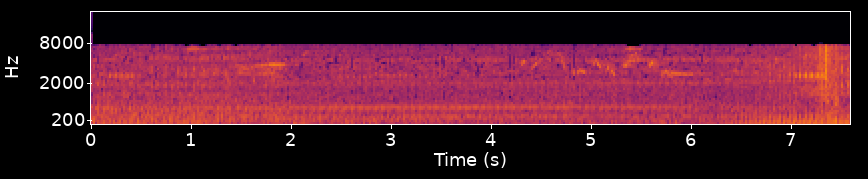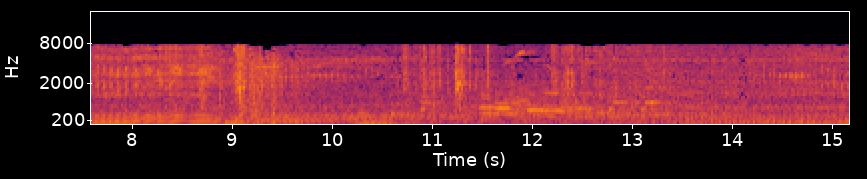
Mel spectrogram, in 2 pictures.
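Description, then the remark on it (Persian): A motor engine hums steadily, then revs louder, with sharp clanks and sputtering knocks as it falters, before settling into a rough, uneven running sound. “چی شد؟ موتور سواب شد.”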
